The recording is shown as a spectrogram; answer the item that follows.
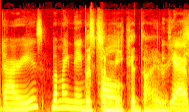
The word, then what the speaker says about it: Tymicah: So my Instagram is the Tamika Diaries, but my name's The Tamika Diaries. Yeah. But it's spelled weird. Like my mom was trying to be creative. So it's t y m i c a h.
